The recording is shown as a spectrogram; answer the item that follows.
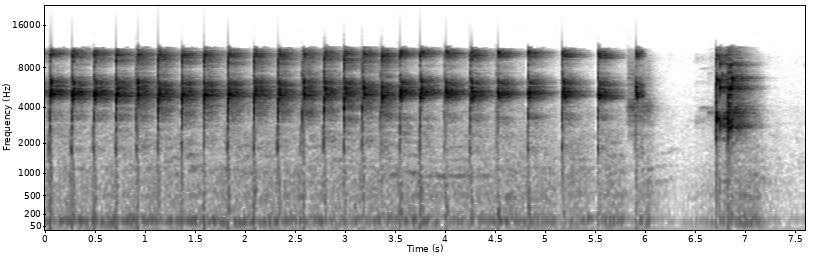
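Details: Lovebird calling in a quick train of sharp, high clicking notes that slow and fade toward the end, a short gap, then one harsh burst.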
